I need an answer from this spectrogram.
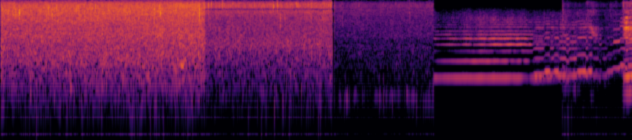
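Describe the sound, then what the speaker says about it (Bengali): Steady rain patters down for several seconds, then thins out and gives way to a sustained, tonal horn-like sound. "আবারও শুরু হলো বৃষ্টি"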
